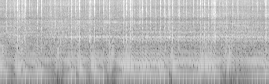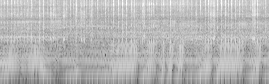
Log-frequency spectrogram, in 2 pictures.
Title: rattling noise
